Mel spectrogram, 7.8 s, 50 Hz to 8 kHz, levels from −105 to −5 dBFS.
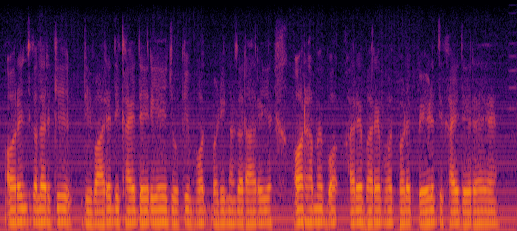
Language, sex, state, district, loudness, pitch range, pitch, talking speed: Hindi, male, Bihar, Saran, -37 LUFS, 115-125 Hz, 120 Hz, 215 wpm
